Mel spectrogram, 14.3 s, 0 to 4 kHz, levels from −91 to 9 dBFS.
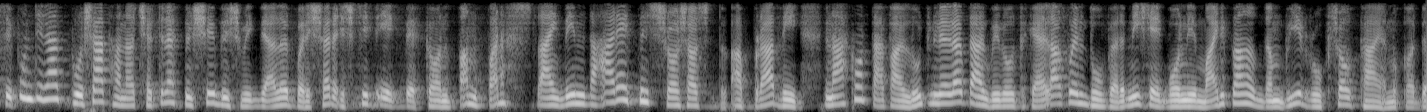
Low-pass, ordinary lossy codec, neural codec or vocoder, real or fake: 3.6 kHz; none; codec, 16 kHz, 0.5 kbps, X-Codec, HuBERT features, trained on LibriSpeech; fake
